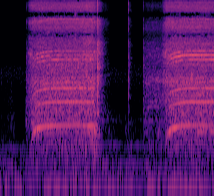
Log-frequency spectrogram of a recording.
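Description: A power drill bores through the face of a jig knob in two close, loud whirring runs, each spinning up and holding a steady whine, separated by a brief pause with a sharp click.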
